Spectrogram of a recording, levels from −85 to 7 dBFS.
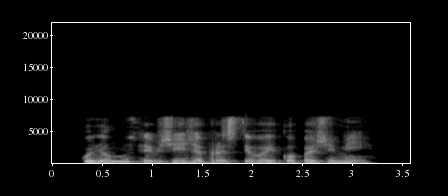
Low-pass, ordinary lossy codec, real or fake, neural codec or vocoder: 7.2 kHz; AAC, 32 kbps; real; none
